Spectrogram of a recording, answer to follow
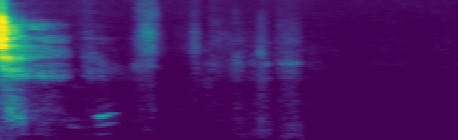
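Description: Speech: a girl's spoken word at the start, then only faint, scattered low-level sounds.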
